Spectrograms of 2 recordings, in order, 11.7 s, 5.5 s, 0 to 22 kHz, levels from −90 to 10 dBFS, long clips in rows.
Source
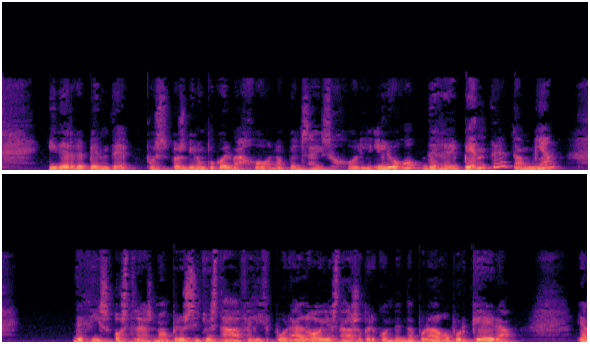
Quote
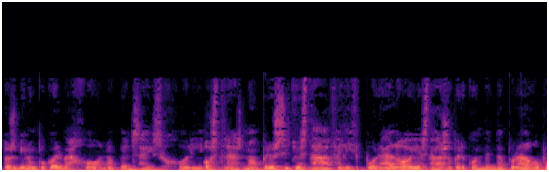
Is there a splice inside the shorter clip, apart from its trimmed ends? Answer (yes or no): yes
